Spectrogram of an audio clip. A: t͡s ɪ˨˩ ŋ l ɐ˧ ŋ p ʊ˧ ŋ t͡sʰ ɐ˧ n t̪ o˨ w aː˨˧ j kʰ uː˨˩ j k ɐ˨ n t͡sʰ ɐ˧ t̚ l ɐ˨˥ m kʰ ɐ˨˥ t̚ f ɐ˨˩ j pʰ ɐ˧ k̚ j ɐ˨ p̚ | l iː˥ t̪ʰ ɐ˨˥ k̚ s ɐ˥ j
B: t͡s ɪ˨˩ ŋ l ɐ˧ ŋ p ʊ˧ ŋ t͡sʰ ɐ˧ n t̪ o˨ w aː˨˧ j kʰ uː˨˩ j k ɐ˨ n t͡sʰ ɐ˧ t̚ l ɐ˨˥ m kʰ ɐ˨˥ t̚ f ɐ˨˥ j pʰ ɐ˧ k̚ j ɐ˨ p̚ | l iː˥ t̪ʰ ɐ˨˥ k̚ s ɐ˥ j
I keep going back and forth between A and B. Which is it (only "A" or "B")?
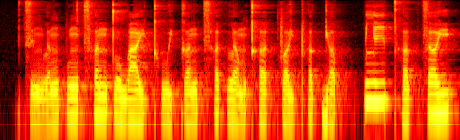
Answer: A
